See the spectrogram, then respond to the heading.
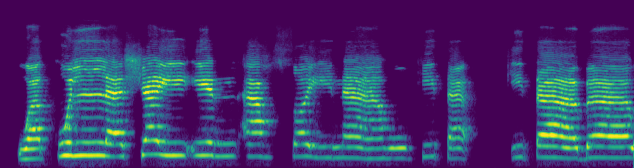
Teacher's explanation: tanwin ketemu alif itu izhar, dibaca jelas tanpa gunnah.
